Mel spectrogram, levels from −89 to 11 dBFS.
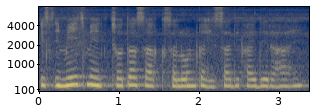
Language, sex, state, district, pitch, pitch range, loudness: Hindi, female, Assam, Hailakandi, 245 Hz, 235-260 Hz, -15 LUFS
